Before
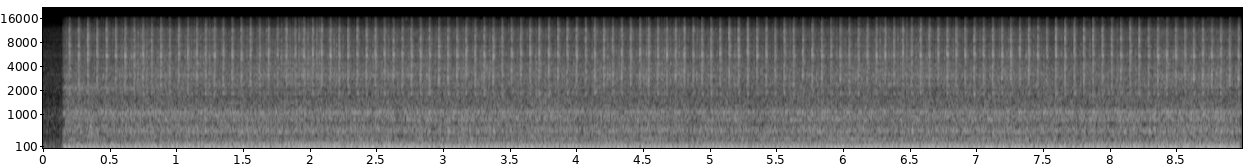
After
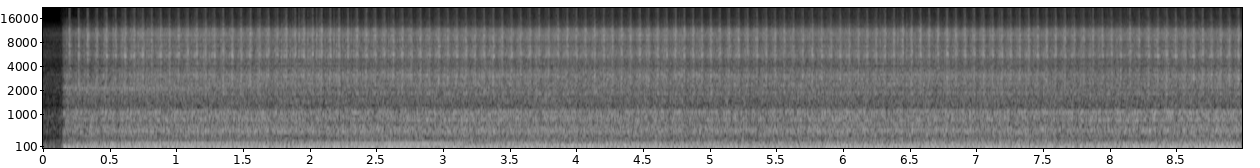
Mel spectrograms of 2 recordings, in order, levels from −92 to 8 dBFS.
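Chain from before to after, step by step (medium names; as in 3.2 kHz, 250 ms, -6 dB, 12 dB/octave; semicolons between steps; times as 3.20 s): graphic EQ with 31 bands 315 Hz -10 dB, 1.25 kHz -8 dB, 4 kHz -8 dB, 10 kHz +7 dB; peak limiter -15 dBFS, peak gain reduction 6 dB; saturation -19 dBFS, distortion -20 dB; bit-crushed delay 130 ms, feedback 80%, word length 9-bit, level -5.5 dB; trim +3.5 dB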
